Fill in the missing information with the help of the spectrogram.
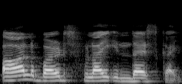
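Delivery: the sentence said slowly, word by word; slow demo sentence. Shown as a demonstration. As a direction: lay out the sentence slowly for students. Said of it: "इसको आपको interrogative बताना है". (धीमे-धीमे उदाहरण वाक्य)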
